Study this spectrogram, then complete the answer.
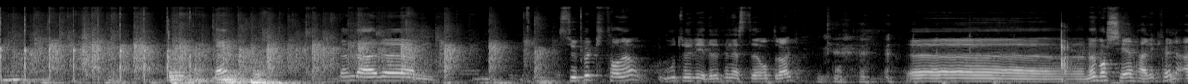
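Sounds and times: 
audience applause: 0.0s - 5.5s
speech: 2.2s - 2.8s, 3.4s - 4.9s, 5.7s - 11.8s
laughter: 8.2s - 9.4s.

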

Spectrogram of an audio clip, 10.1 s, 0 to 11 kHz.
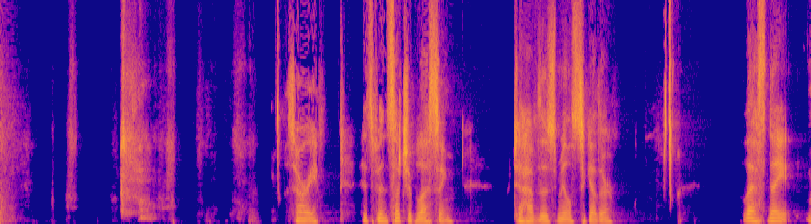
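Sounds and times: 
sneeze: 1.5s - 2.2s
speech: 3.6s - 5.8s, 6.4s - 7.8s, 9.3s - 10.1s
breathing: 4.2s - 4.6s, 5.8s - 6.3s.

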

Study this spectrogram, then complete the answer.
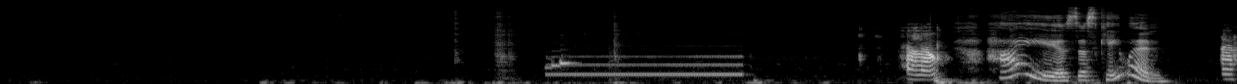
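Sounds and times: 
steady loud electronic telephone tone: 5.5s - 7.5s
speech: 9.1s - 11.8s.

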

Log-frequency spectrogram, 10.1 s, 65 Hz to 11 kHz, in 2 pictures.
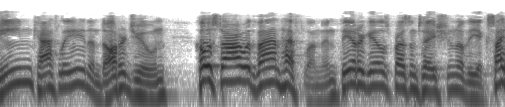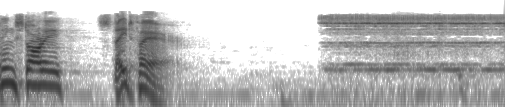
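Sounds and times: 
speech: 0.0s - 6.8s
old telephone bell ringing: 8.2s - 10.0s.

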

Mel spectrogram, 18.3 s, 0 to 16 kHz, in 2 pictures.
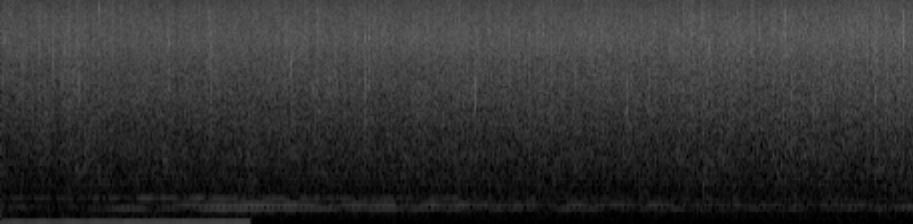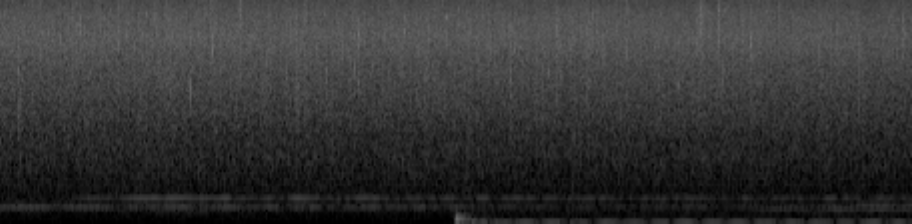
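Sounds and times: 
steady rain pattering on a surface: 0.0s - 18.2s
soft thump: 13.7s - 15.2s
low hum: 13.7s - 18.1s.

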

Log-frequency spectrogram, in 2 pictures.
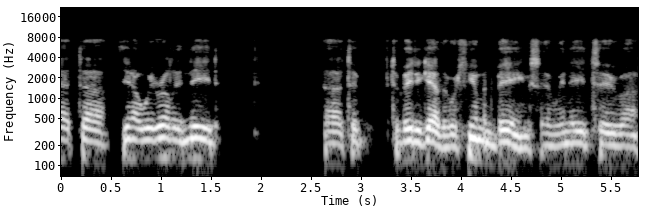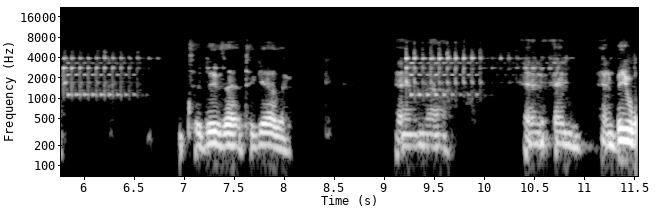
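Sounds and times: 
speech: 0.0s - 1.7s, 2.6s - 6.0s, 7.0s - 8.2s, 9.1s - 9.8s, 10.4s - 11.5s
cell phone ringtone with bright warbling electronic melody: 5.8s - 6.7s, 9.2s - 10.9s.

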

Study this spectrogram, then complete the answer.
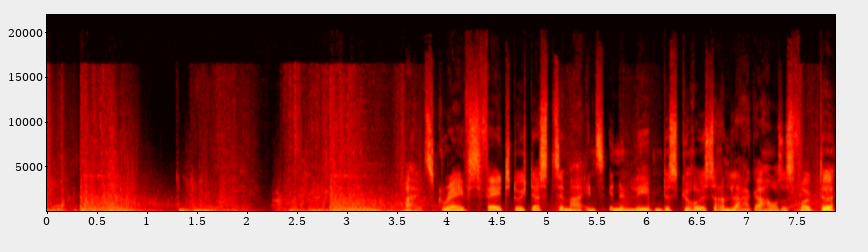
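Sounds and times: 
dense volley of gunfire from several guns: 0.0s - 3.8s
speech: 3.8s - 7.8s.

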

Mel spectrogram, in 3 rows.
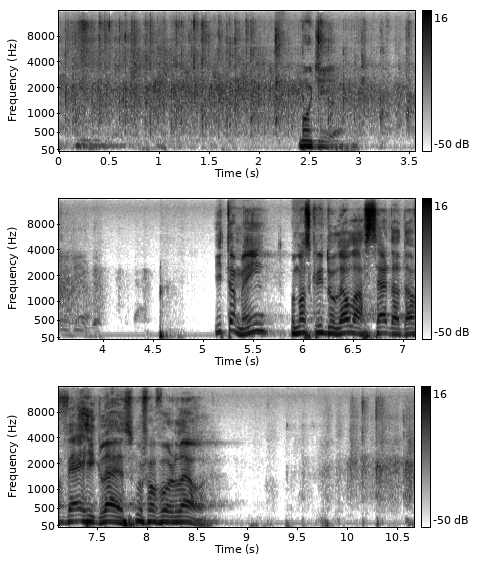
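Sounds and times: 
audience applauding: 0.0s - 4.2s, 9.8s - 10.6s
speech: 2.4s - 3.1s, 5.1s - 8.8s.

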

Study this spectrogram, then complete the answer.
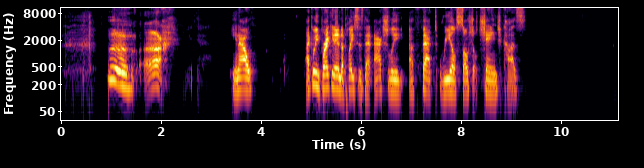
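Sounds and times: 
person yawning: 0.3s - 2.3s
speech: 0.9s - 2.2s, 3.4s - 3.9s, 4.9s - 9.3s.

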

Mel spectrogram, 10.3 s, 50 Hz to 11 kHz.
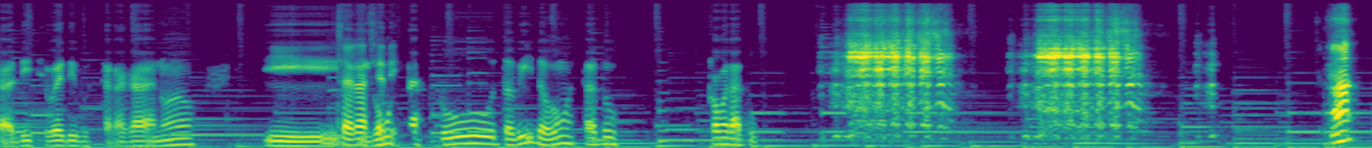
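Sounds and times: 
speech: 0.0s - 6.3s, 10.0s - 10.2s
horse neighing: 6.2s - 9.2s.

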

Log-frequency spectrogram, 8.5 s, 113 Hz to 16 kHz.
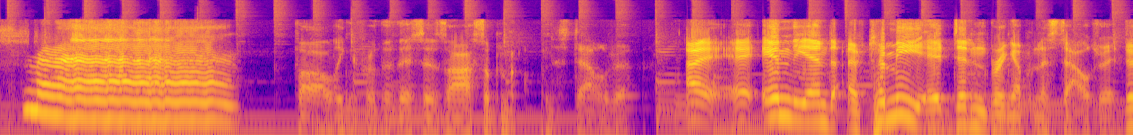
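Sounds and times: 
person imitating a sheep with a nasal bleat: 0.2s - 1.8s
speech: 0.2s - 1.8s, 2.5s - 8.4s.

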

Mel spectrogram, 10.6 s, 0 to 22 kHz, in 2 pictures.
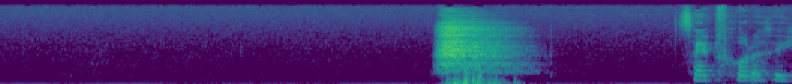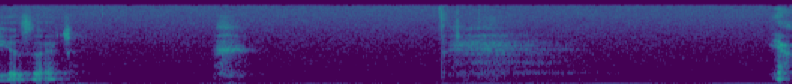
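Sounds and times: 
single deep breath in and out: 2.9s - 3.7s, 8.3s - 9.3s
speech: 4.6s - 5.9s.

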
